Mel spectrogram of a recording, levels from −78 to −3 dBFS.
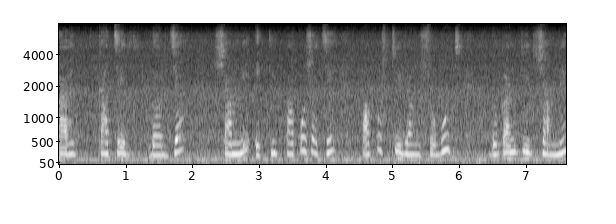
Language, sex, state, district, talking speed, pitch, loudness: Bengali, female, West Bengal, Jalpaiguri, 110 wpm, 215 Hz, -19 LUFS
